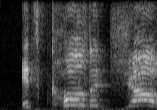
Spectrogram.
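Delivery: sudden, very high, loud yelled outburst. Asked what they said about a meme, answering back: yelling. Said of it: "Sorry, I yelled".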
